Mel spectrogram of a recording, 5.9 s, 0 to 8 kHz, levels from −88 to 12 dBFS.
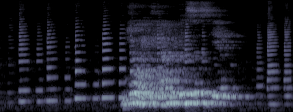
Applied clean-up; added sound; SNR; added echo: classical method WPE with log-MMSE.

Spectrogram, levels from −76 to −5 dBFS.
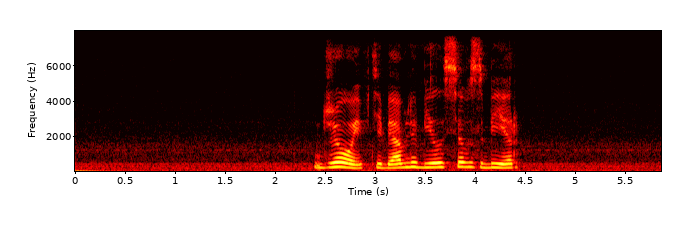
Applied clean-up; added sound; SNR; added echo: none; none; none; none.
